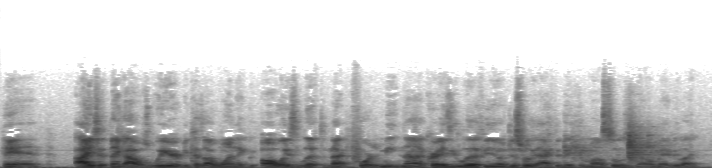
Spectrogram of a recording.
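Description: Very deep-voiced young man, echoey room. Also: fairly even intonation, fast talker. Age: 20s. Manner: informal, slangy, earnest, frequent "you know". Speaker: youth sports performance coach, interview guest. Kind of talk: casual conversational interview. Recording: echoey room, faint background noise.

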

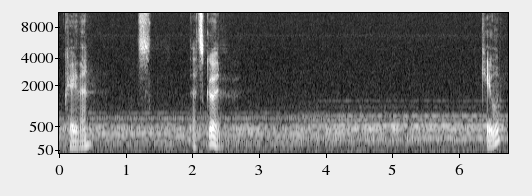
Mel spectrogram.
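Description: A man's voice: fairly low pitch, measured pace, gravelly. Young American male, anxious, sensitive student in love, naturalistic audio drama, scored with music. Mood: uneasy, subdued. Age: young adult.

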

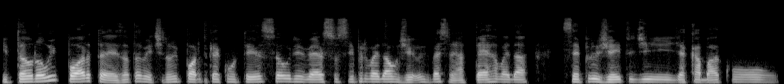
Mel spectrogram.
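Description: A Brazilian man with a mid-pitched voice, co-hosting a podcast and chatting casually as he theorizes. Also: flat delivery, fast talker, dark tone, no echo. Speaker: podcast co-host. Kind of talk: casual chat, theorizing about a series.

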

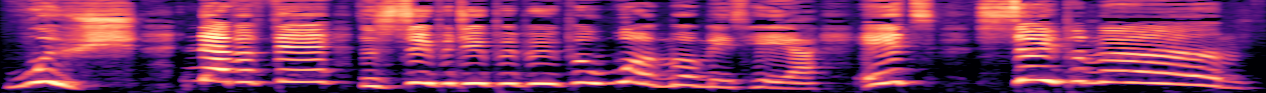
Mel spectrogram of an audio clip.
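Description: A high-voiced, boastful superhero mum, acted out by a woman reader for a children's storybook. She makes bombastic, grand proclamations as a daring champion in costume. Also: big pitch swings, takes it slowly, a little mellow, exaggerated voice. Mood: triumphant.

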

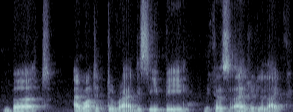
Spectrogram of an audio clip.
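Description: A man's voice: deep voice, a little slow, creaky, warm tone, dull audio. A man in his thirties from Hungary, speaking English with a Hungarian accent, a musician guest earnestly explaining his work in a casual interview. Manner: earnest, rambling explanations with restarts.

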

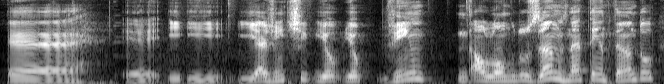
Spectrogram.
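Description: A man's voice: a little high, expressive, slow pace. Earnest hesitant man in his thirties. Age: 30s. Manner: hesitant, many restarts and fillers, earnest. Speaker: radio program co-host.

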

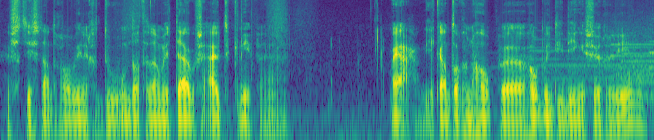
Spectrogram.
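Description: A man's voice: a bass voice, fairly even intonation, fast talker, noisy background. A man talking casually as a sound designer in an interview, informal and hesitant. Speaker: radio drama sound designer. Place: studio.

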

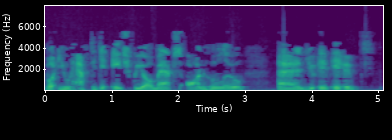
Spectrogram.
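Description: A young man with a cold and a nasal voice, chatting casually on a podcast with dry deadpan jokes. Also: medium pitch, measured pace. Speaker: podcast co-host. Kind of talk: casual chat. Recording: dull lo-fi audio.

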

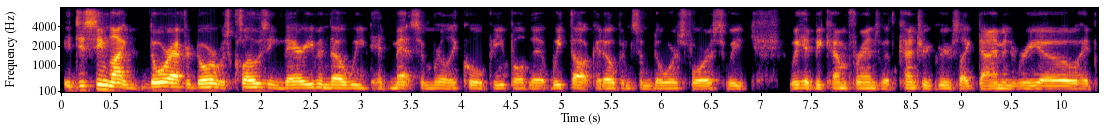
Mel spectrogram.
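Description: Middle-aged male pastor, laid-back storyteller with lots of restarts, lower voice, muffled recording. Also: flat delivery, moderate pace, darkish tone. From Indiana, USA. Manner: rambling storyteller, frequent restarts. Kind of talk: casual interview conversation.

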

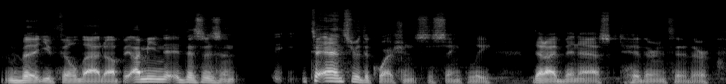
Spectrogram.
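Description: Very deep-voiced man, stuffy and rambling. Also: moderate pace. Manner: rambling, many "uh" fillers and self-corrections; relaxed, smoking while talking. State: stuffy nose from allergies. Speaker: podcast host. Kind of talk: casual solo podcast talk.

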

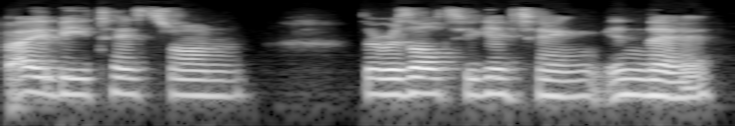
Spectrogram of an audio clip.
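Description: South african woman, lowish voice, kinda hesitant, muffled call audio. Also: flat delivery, a little slow. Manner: hesitant, many fillers and restarts. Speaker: app developer asking for advice. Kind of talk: casual advice call.

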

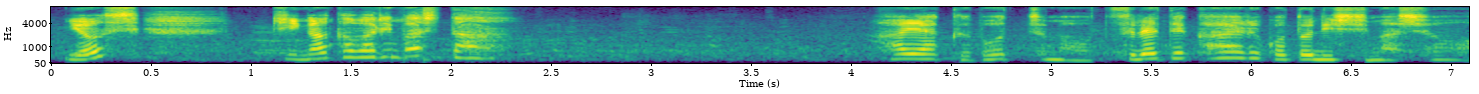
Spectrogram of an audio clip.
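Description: Woman voicing a dragon maid, possessive, formal and polite, breathy whisper, high voice, slow unhurried delivery, ASMR audio drama. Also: animated, some chatter behind, a little hiss or hum. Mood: jealous. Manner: formal servant's speech, often soft and whispery. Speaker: voice actress.

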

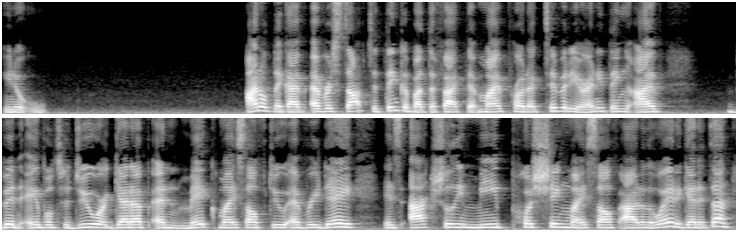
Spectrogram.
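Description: A woman's voice: mid-range voice, steady tone, moderate pace. A woman giving a candid personal monologue in a blunt, emphatic way, with frequent swearing. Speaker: podcast and channel host.

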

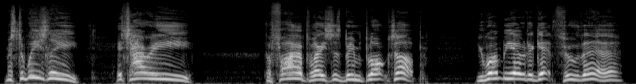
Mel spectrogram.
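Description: Man voicing an earnest, higher-pitched teenage boy. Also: sing-song, measured pace, a bit bright, no echo, clean studio sound, exaggerated voice. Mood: urgent calling. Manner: urgent, helpful, explaining.

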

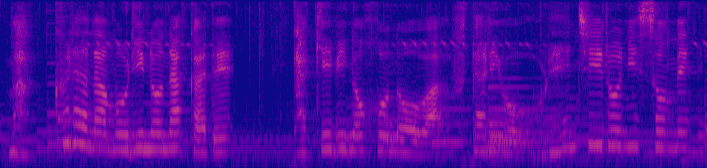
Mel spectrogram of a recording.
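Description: A woman reading scripted narration for a radio drama. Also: mid-range voice.

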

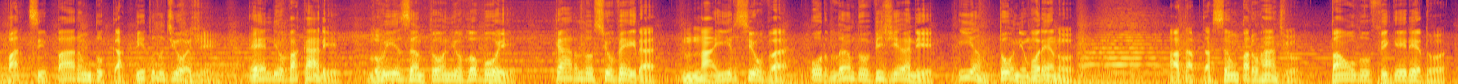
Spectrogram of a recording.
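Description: A man's voice: medium pitch, very animated, unhurried. A man with a Brazilian accent reading scripted radio announcements in a formal, emphatic way. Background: prominent music.

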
